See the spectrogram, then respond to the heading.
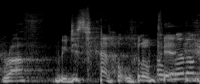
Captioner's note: laughter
